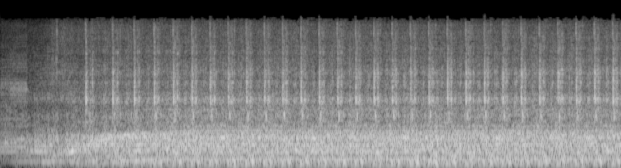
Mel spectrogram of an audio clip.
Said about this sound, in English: All right, got the sewing machine out, so let's get working on this coat.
